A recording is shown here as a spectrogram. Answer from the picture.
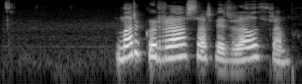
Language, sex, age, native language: Icelandic, female, 50-59, Icelandic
